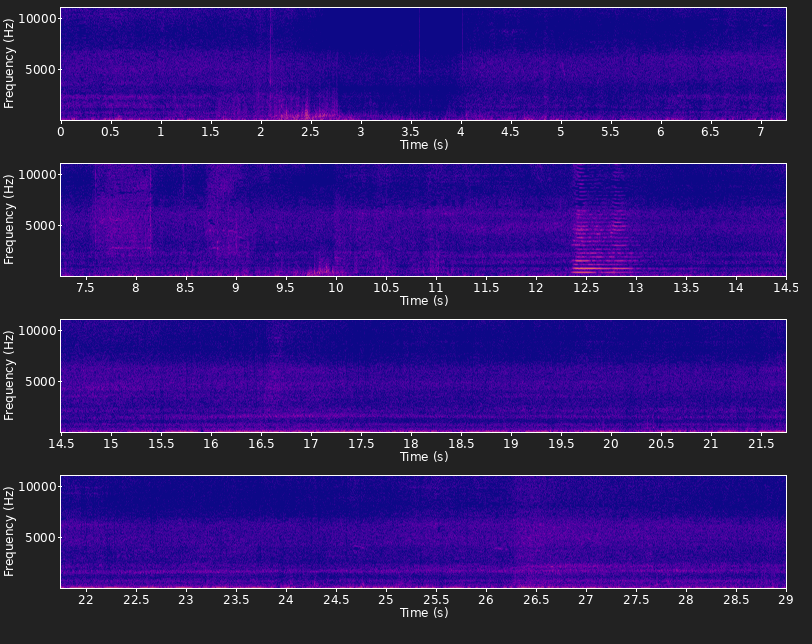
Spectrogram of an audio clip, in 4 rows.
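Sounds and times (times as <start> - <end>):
boxcars rumbling on rails: 0.0 - 29.0
locomotive horn blast: 12.2 - 13.7.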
